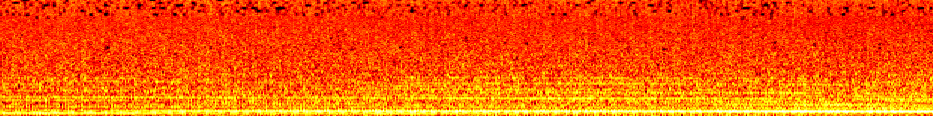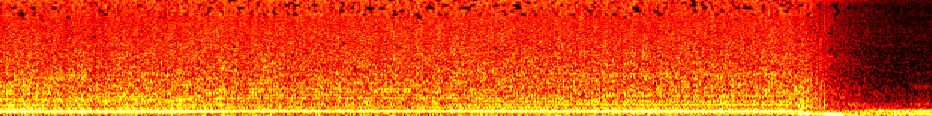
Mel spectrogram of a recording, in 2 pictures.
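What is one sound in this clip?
Water rushes and sprays behind a fast-moving boat.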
